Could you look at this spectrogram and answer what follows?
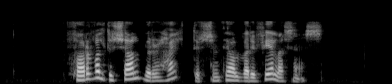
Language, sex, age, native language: Icelandic, female, 30-39, Icelandic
